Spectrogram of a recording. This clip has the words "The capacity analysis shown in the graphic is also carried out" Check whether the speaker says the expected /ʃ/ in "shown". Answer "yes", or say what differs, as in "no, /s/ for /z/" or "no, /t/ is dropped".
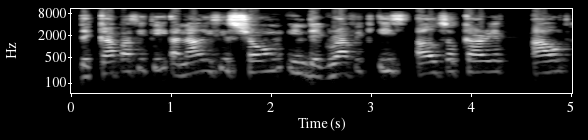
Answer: yes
